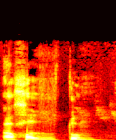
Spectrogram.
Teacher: خا مستعلیہ ہے، پر پڑھا جائے گا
